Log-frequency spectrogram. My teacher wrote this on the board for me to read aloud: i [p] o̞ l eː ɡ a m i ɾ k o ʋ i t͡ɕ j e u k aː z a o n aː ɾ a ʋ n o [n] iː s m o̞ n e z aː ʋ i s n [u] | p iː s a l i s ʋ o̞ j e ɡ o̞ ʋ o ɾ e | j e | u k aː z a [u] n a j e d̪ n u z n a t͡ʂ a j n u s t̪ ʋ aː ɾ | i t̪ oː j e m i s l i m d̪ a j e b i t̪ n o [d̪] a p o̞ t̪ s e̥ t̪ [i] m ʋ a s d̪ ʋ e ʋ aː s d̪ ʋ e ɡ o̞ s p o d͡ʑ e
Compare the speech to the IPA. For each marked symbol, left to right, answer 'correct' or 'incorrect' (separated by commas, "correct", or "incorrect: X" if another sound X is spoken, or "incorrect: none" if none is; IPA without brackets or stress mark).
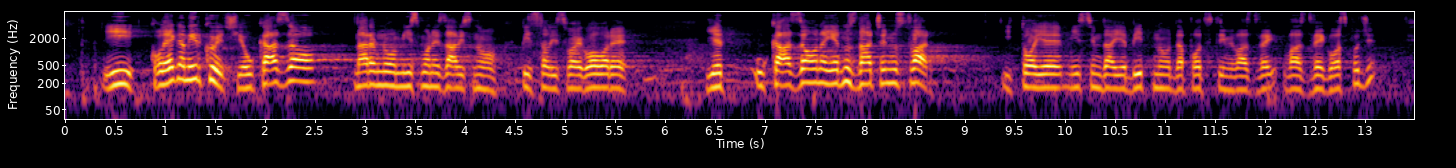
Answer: incorrect: k, incorrect: m, incorrect: o, incorrect: o, correct, correct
